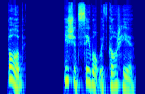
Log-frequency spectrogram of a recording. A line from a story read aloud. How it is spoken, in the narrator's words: In a shaking voice, called out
